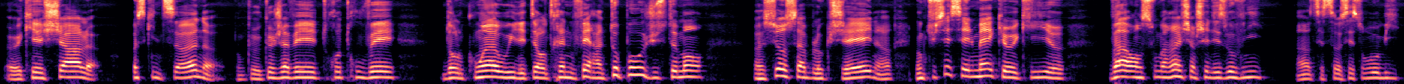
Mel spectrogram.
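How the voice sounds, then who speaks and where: A man's voice: on the high side, moderate pace, a little mellow, no room sound. Chatty man, dry close sound. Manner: chatty, filler-heavy, keeps adding "hein". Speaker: crypto mining channel host. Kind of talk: casual explainer talking to camera.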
